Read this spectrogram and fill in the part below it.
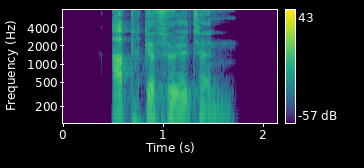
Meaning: inflection of abgefüllt: 1. strong genitive masculine/neuter singular 2. weak/mixed genitive/dative all-gender singular 3. strong/weak/mixed accusative masculine singular 4. strong dative plural
- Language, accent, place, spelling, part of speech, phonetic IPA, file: German, Germany, Berlin, abgefüllten, adjective, [ˈapɡəˌfʏltn̩], De-abgefüllten.ogg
